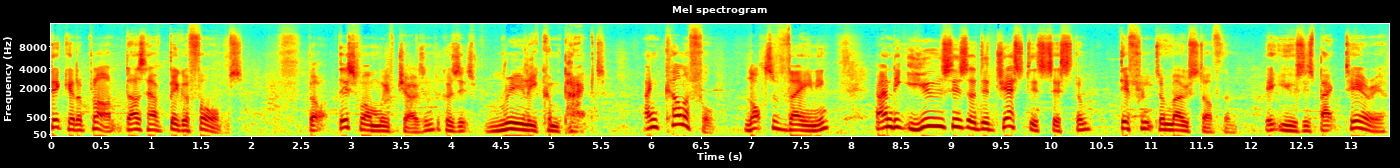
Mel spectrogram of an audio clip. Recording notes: RHS Hampton Court Palace Garden Festival 2023. We’re taking you inside the Floral Marquee and Festival of Roses to get advice from the UK’s best nurseries.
